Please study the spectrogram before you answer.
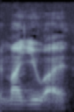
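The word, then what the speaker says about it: MIUI: It's actually, in my opinion, it's kind of closer to it feels almost like MUI if you've ever, sorry, My UI, as we now know it's pronounced.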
